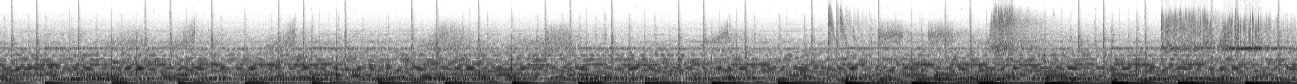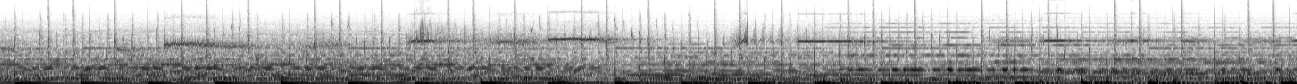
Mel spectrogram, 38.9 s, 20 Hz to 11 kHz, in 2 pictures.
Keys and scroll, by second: 2.4 super+z, 2.5 space, 20.4 t, 21.4 t, 22.2 space, 23.2 space, 35.4 super+z, 35.8 space.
